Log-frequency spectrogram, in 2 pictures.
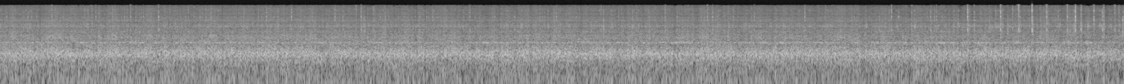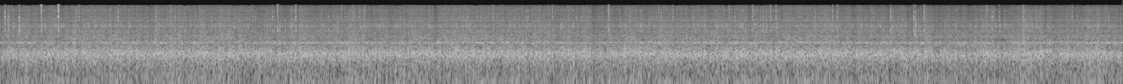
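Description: Motorcycle cruising at highway speed heard from a camera on the bike: a steady rush of wind and road noise over the engine's drone, with a thin steady whine above it.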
